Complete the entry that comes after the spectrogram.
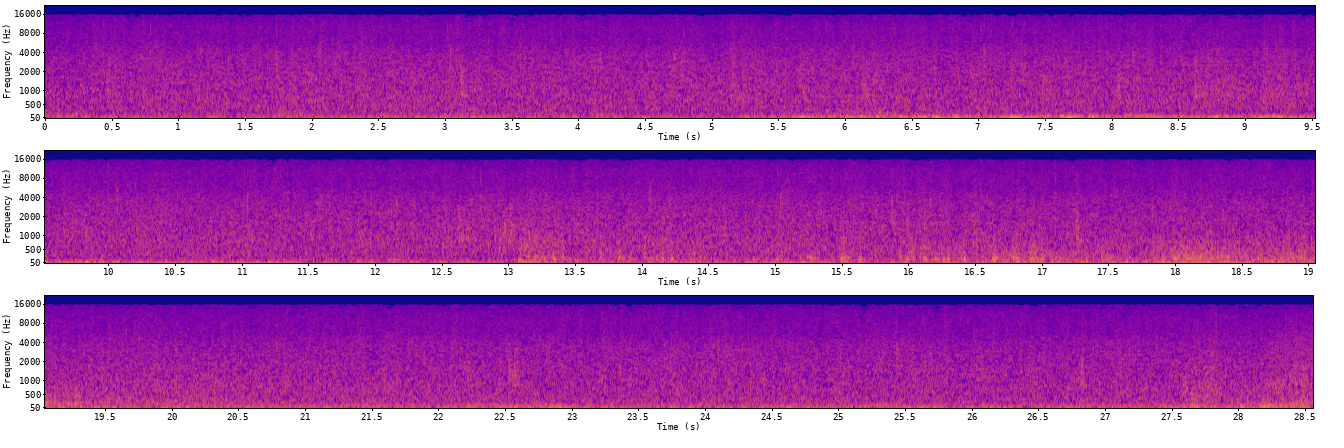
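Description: Steady rain falling and pattering on a surface, with a low rumble of thunder from about five seconds in to about twelve.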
